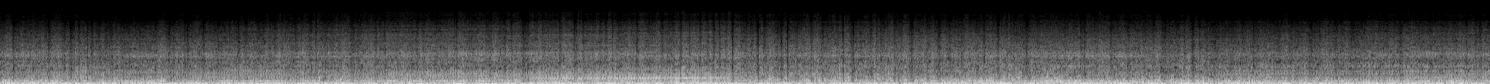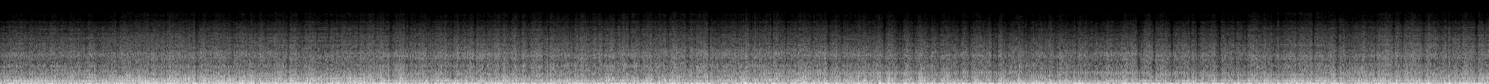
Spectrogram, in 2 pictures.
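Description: Triumph Thruxton 1200's parallel-twin engine running at road speed under heavy wind rush on an onboard microphone, its pitch rising a few times as it accelerates.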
